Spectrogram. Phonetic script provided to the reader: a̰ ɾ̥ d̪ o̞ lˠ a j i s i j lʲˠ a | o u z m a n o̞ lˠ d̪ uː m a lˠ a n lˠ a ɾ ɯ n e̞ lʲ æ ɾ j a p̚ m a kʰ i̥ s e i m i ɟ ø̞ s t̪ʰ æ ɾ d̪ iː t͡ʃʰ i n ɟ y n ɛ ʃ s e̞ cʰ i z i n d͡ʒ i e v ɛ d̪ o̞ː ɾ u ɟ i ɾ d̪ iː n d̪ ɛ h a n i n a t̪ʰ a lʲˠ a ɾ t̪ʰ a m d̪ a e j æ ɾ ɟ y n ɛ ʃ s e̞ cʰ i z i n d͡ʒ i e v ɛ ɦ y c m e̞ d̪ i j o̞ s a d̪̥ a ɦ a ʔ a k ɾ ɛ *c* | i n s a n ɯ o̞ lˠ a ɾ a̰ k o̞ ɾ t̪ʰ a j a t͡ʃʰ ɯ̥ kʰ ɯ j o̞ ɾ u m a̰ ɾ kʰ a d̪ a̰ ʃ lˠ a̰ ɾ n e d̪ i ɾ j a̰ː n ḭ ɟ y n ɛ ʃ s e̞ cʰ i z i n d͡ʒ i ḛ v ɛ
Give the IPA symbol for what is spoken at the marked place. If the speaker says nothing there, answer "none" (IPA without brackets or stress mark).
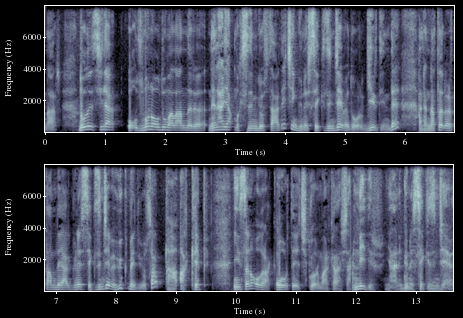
p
